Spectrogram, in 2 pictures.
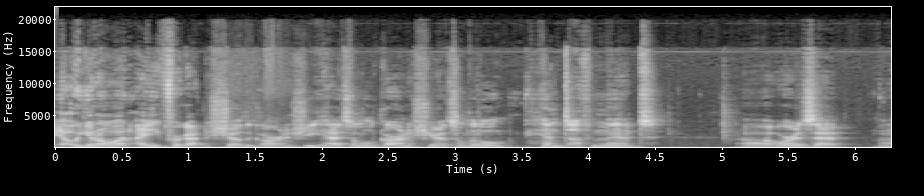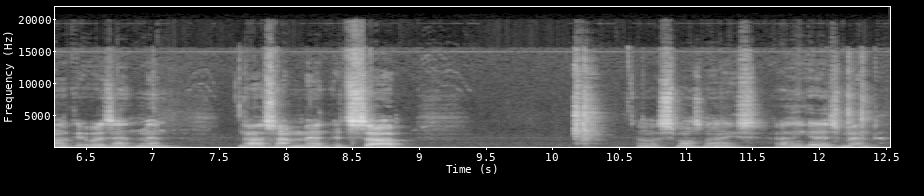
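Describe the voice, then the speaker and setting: A man's voice: medium pitch, a bit bright. A middle-aged man from Florida hosting a casual wine-tasting livestream, chatting in a folksy way and reading out viewer comments. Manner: chatty, folksy, often trails off and restarts. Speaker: wine review livestream host.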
